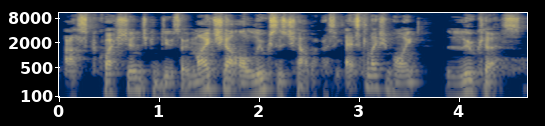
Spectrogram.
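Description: Brisk and a little breathy, this lowish male voice belongs to an Englishman co-hosting a home live stream. His chat is loose and wandering, with plenty of swearing.

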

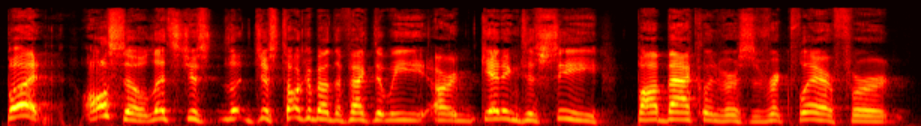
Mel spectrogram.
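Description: Podcast co-host: man with a high, bright voice, giggly, teasing banter. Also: normal speed. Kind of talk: casual chat over a live watch-along.

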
